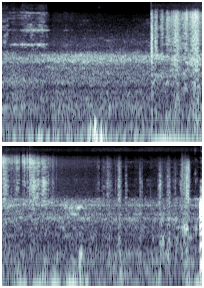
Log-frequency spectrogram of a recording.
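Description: Faint scratchy rustling that starts suddenly about two seconds in and thins out: compost being handled and spread around plastic grow bags.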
